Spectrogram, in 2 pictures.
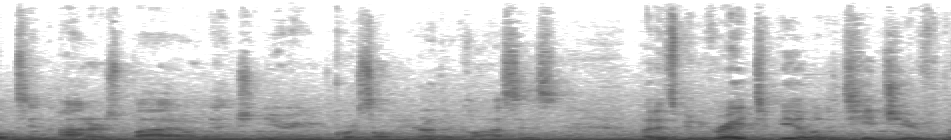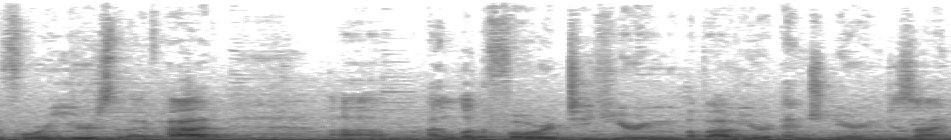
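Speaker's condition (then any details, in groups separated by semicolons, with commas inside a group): No condition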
